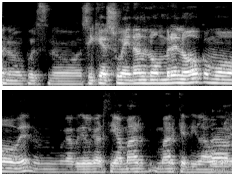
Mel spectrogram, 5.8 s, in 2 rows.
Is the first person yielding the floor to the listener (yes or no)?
yes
